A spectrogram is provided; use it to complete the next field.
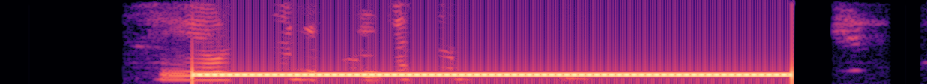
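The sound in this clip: A telephone tone on a call that goes unanswered: one long, unbroken beep lasting about two seconds, with brief talk just before it.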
